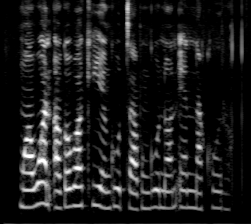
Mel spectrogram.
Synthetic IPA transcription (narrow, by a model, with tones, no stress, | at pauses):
m˨ɔ˨wɔ˦˨nɔ˨ɡɔ˦βɔ˦ki˦je˨ŋ˦ɡu˦ta˨pŋ̩˦ɡu˦˨nɔ˦nʔɛ˦nː˦a˨kʰʊ˦ɾo˨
